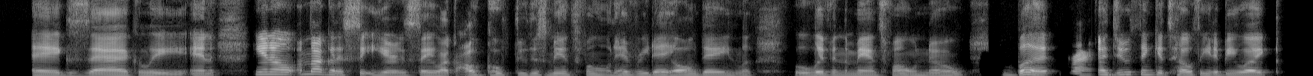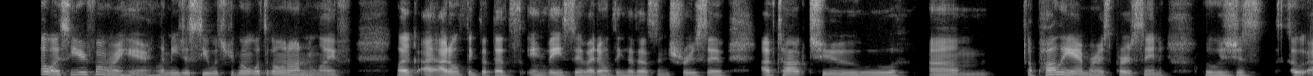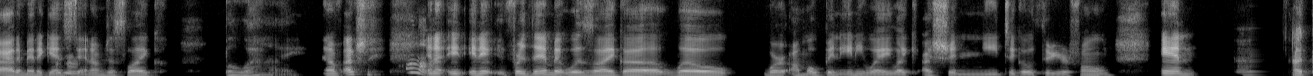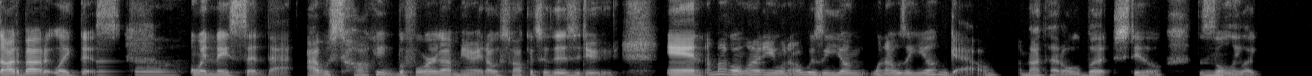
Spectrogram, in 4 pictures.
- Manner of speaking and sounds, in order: other background noise; put-on voice: "I'll go through this man's phone every day, all day"; distorted speech
- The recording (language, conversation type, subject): English, unstructured, What do you think about sharing passwords in a relationship?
